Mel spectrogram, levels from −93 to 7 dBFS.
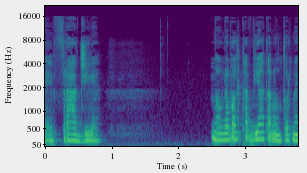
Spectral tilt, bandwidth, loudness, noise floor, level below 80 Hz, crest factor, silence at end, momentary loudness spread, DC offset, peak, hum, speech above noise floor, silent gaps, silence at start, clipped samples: -6 dB/octave; 16 kHz; -24 LUFS; -62 dBFS; -48 dBFS; 18 dB; 0 s; 6 LU; under 0.1%; -8 dBFS; none; 39 dB; none; 0 s; under 0.1%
